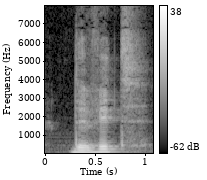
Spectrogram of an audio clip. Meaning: a surname
- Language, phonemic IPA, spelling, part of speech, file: Dutch, /də ˈʋɪt/, de Wit, proper noun, Nl-de Wit.ogg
